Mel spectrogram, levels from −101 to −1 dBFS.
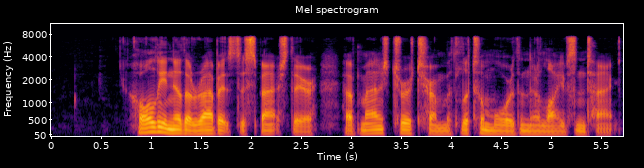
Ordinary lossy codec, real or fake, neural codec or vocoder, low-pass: none; real; none; 7.2 kHz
